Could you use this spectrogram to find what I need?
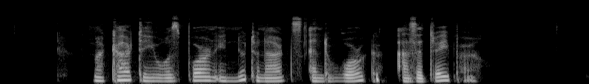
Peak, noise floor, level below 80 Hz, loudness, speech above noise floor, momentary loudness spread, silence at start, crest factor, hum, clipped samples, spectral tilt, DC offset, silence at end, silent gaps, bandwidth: -6 dBFS; -89 dBFS; -66 dBFS; -24 LUFS; 65 dB; 7 LU; 0.95 s; 20 dB; none; under 0.1%; -5.5 dB/octave; under 0.1%; 1.1 s; none; 10 kHz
